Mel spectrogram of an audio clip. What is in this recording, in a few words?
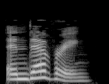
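"endeavouring", British English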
